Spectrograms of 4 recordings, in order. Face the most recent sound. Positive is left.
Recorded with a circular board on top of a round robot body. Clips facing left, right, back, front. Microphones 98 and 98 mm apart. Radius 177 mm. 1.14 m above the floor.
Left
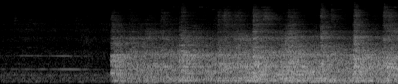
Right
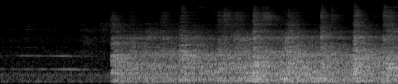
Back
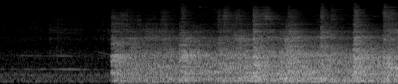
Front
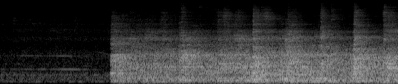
turn(degrees=-105)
